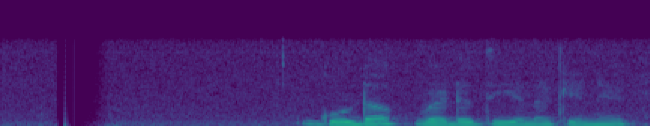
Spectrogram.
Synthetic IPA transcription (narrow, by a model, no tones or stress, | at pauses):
ɡoɖakʋæɖət̪ijənəkene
